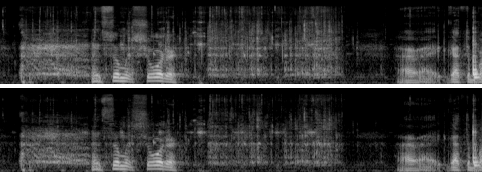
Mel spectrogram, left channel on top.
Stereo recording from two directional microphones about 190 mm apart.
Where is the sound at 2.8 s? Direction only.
10° left (ahead or behind).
